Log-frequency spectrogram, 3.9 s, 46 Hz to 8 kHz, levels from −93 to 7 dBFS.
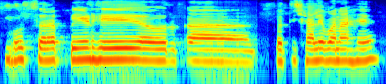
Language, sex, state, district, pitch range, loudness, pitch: Hindi, female, Chhattisgarh, Sarguja, 195-210 Hz, -14 LUFS, 200 Hz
